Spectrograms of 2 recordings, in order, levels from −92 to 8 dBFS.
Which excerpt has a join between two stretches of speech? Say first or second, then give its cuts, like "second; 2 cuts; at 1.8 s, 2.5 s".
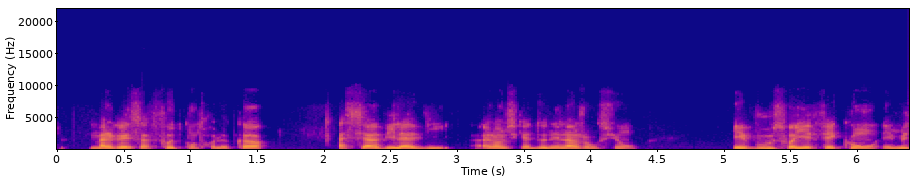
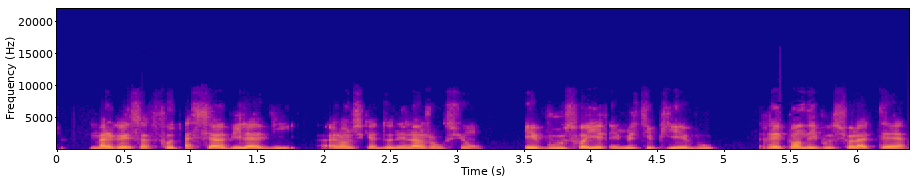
second; 3 cuts; at 0.9 s, 3.3 s, 4.1 s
